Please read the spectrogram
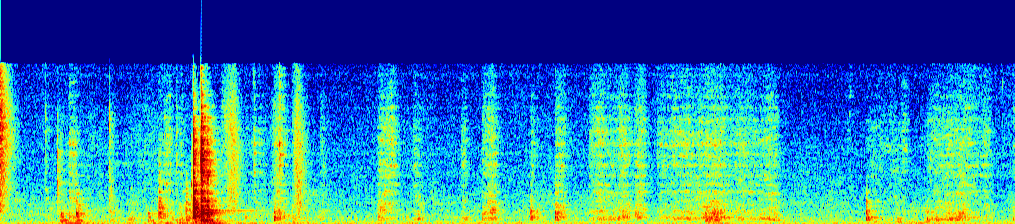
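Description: Chopsticks dragging a pat of butter around a nonstick frying pan: light, irregular scraping and rubbing on the pan's surface, with one louder knock that rings briefly about a second and a half in.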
